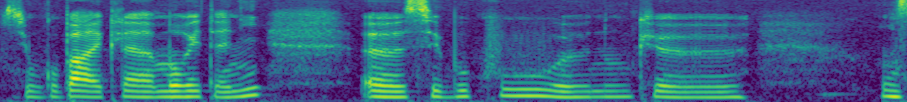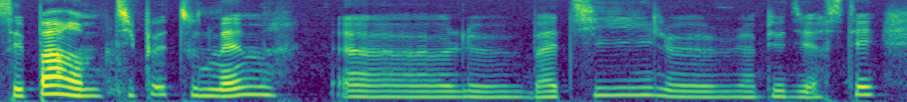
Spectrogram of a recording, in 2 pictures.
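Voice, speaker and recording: Against a quiet background, a woman with a fairly low pitch and a dark, mellow tone speaks at a fairly slow pace with fairly even intonation. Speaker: round table moderator. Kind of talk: panel moderation. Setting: round table with audience. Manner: soft-spoken; hesitant, many fillers.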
